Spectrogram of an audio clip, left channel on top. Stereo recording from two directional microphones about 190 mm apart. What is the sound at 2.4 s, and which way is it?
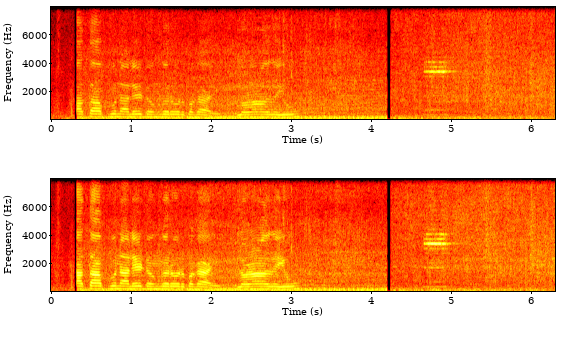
Speech, 15° right (ahead or behind).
